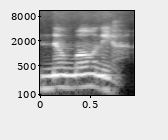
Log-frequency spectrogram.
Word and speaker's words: pneumonia: is not wrong okay to pronunciate the p but they usually do not pronunciate the p here right usually they say pneumonia all right but you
